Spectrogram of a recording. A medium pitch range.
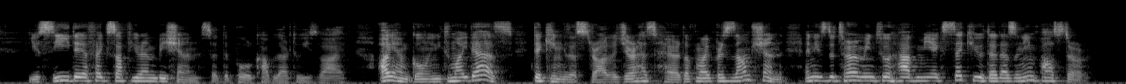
No: wide, 6.5 semitones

